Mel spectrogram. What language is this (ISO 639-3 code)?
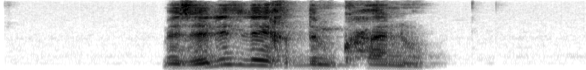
kab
